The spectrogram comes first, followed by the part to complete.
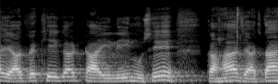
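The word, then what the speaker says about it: ptyalin: पुराना नाम क्या है भैया सिलेवरी एमाइलेज का, याद रखिएगा, टाइलिन उसे कहा जाता है। अगर आपको दिक्कत हो रही है, ये पी साइलेंट है, तो क्या कहते हैं, टाइलिन।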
